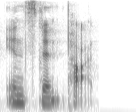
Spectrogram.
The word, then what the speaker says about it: Instant Pot: So does it even make sense for me to develop an Instapot recipes meal plan if only three of my customers have an Instant Pot. Sorry, I'm not saying that right. Instant Pot.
